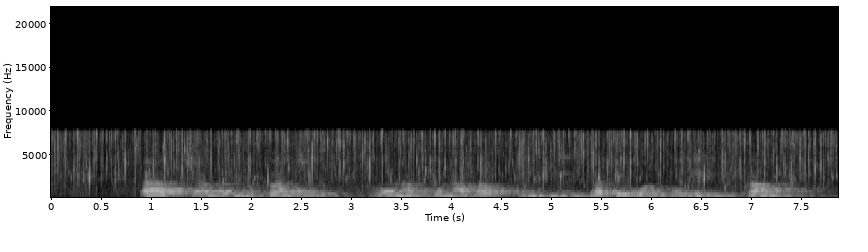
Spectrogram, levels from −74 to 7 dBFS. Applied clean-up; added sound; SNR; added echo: none; Rain; 10 dB; reverberation time 1.0 s.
